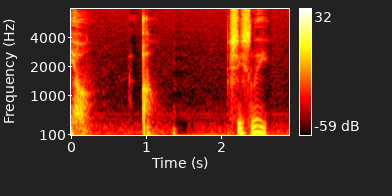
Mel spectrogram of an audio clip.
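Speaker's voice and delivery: soft, hushed, quiet murmur under the breath. Retelling what he said: imitating someone talking quietly. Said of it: "And he talking quiet".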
